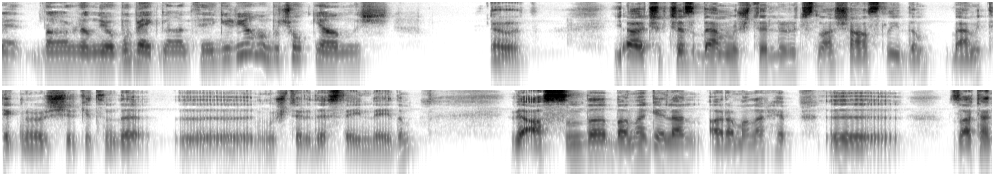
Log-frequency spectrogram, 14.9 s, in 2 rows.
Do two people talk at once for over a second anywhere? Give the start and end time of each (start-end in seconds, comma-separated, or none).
none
